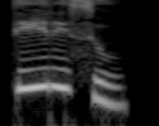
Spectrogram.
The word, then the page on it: ತೀರಿಸು: Kannada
